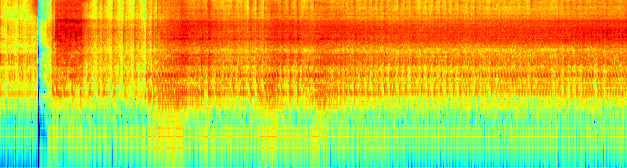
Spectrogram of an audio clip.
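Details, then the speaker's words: Beta RR enduro two-stroke warming up after a clutch-side crankshaft seal replacement and fresh gearbox oil: fast idle with a dry metallic buzz and rattle from the badly fitted kickstarter. "C'est le kick. Il était mal mis. Ah, il faut remettre le kick comme il faut."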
